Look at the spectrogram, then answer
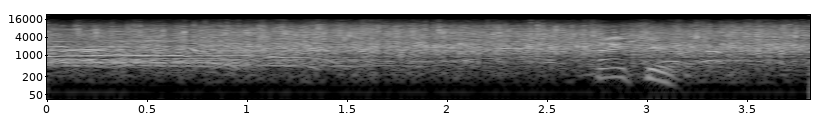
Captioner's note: applause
